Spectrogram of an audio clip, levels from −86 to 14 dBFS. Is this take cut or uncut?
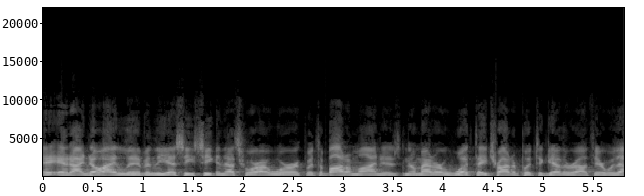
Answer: cut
